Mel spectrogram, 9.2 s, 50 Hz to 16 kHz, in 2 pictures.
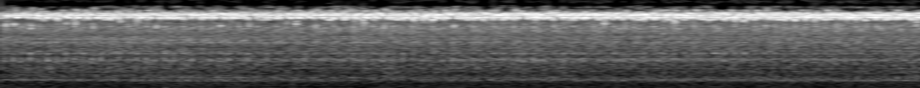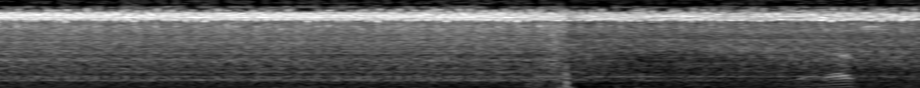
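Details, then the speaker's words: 2011 Chevy Cruze after replacing the PCV oil separator membrane in the valve cover, which had whistled and burned oil: cold start warming up into a steady even idle, light hiss, no squeak or whistle; normal idle. "That's regular. That's just warming up engine noise right there. Listen. There you go. That's smooth engine running right there."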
